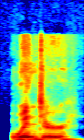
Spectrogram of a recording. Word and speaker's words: Winder: Ray Winder is Winder. I know I said it wrong last time.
